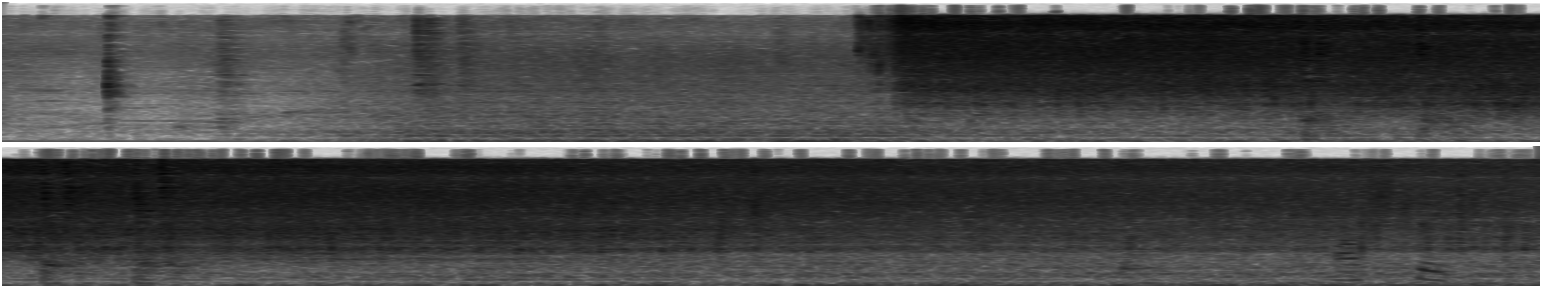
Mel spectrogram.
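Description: Grated papaya topped with chillies tipped into a hot pan, a sudden loud hiss and steamy sizzle that keeps frying steadily after a quieter start, with a voice talking over it.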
